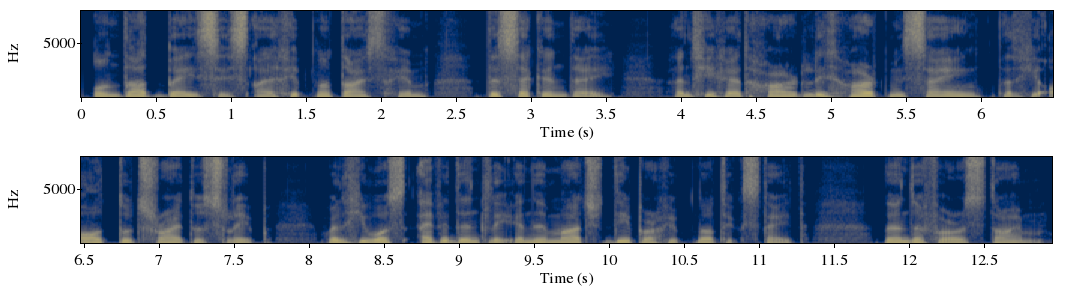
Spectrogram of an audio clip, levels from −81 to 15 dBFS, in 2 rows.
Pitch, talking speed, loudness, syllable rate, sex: 125 Hz, 170 wpm, -20 LUFS, 4.6 syllables/s, male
